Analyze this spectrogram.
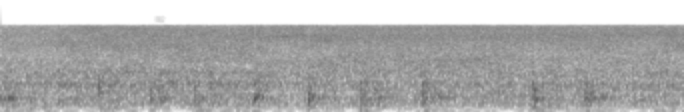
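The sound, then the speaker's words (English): Soy sauce sizzles with tofu in a hot wok, making a steady, dense hiss that stays loud and even from start to finish. “I'm going to keep mixing it around to ensure that all the sauce coats all the tofu very well. I'm going to constantly keep it moving around the wok.”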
